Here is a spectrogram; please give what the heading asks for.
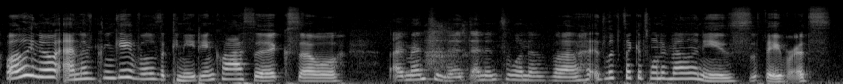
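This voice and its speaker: A woman podcast co-host with a mid-pitched, very animated voice that swings up and down. She chats casually and reacts to listener comments in an expressive, giggly way. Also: normal speed.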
